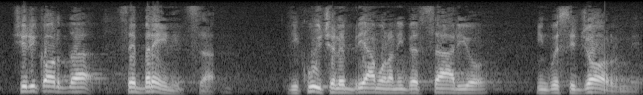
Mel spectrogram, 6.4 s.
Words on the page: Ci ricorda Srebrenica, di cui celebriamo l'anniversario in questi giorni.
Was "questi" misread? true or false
false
